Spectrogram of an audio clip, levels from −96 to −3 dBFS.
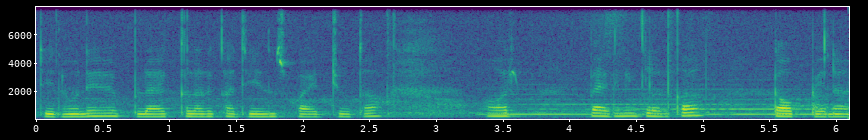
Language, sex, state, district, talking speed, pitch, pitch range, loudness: Hindi, female, Bihar, Madhepura, 135 wpm, 200 Hz, 190-215 Hz, -20 LUFS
